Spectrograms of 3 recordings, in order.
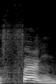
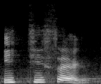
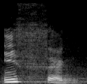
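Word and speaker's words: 千: Untuk angka 1000 itu kita cukup baca seng, bukan ichi seng. Atau mungkin ada juga yang menyebutkan iseng.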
